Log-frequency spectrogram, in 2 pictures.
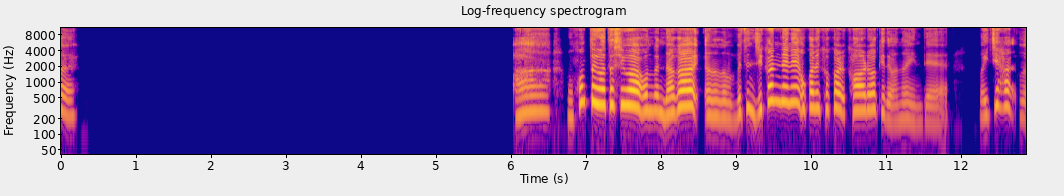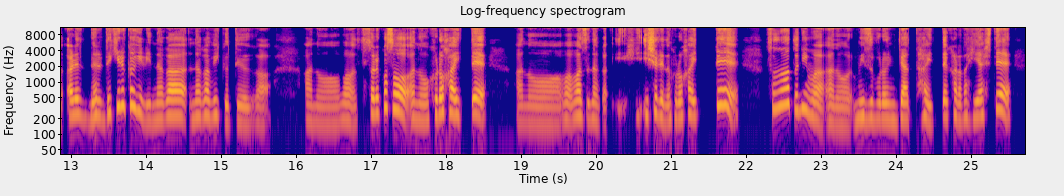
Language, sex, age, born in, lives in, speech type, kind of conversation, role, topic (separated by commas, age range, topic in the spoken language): Japanese, female, 20-24, Japan, Japan, conversation, podcast, guest, ストレス解消でよくやることは何？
